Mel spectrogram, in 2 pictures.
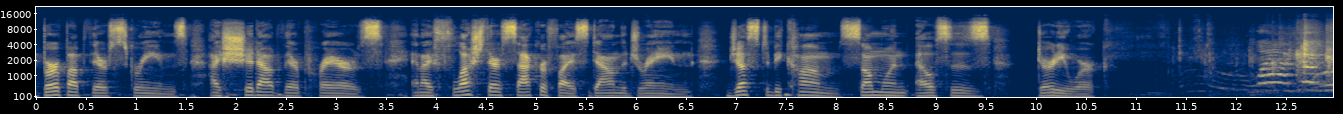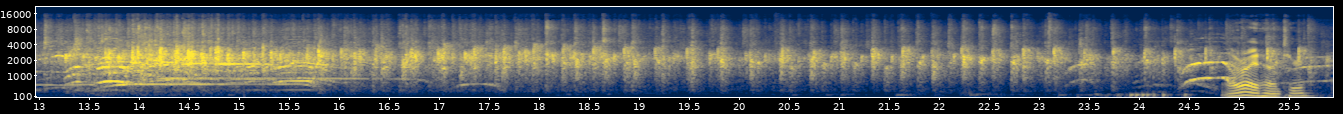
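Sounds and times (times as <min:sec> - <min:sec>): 
speech: 0:00.1 - 0:10.8, 0:24.9 - 0:25.9
crowd clapping: 0:11.8 - 0:25.9
whoops and cheers: 0:11.9 - 0:17.8, 0:23.2 - 0:25.9.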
